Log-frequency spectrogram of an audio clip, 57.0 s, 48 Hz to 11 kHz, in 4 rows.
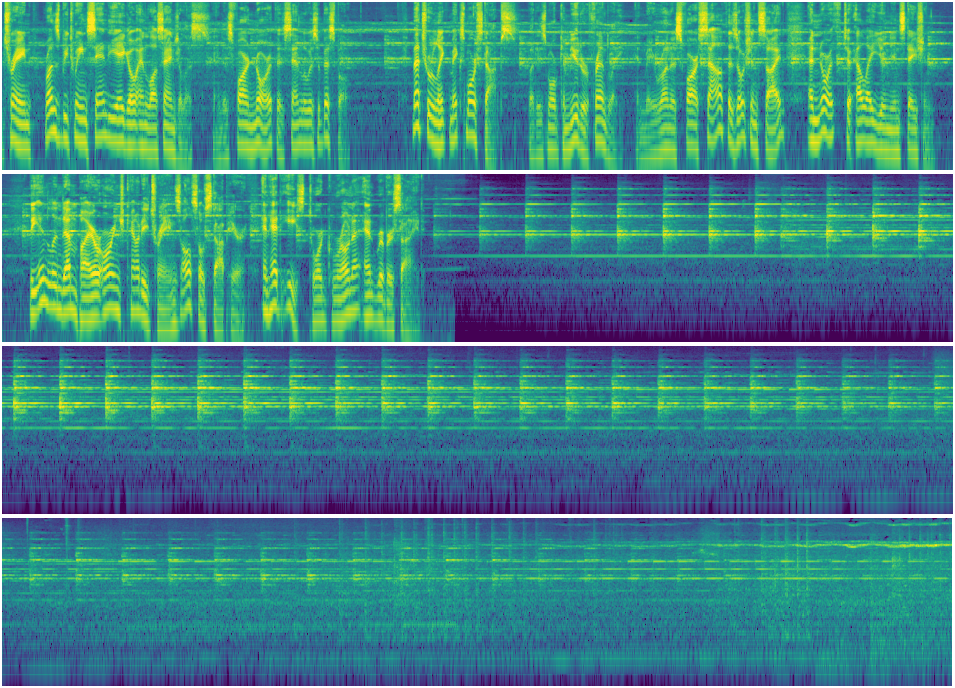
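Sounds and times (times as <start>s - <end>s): railroad bell ringing: 0.0s - 57.0s
low rumble of a train: 37.0s - 57.0s.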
